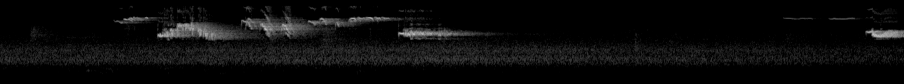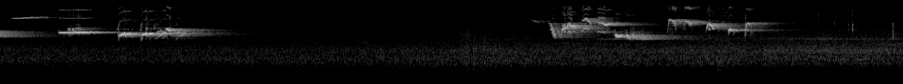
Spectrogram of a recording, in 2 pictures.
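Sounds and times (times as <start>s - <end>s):
European robin singing: 1.2s - 5.0s, 7.8s - 11.5s, 14.4s - 17.0s.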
